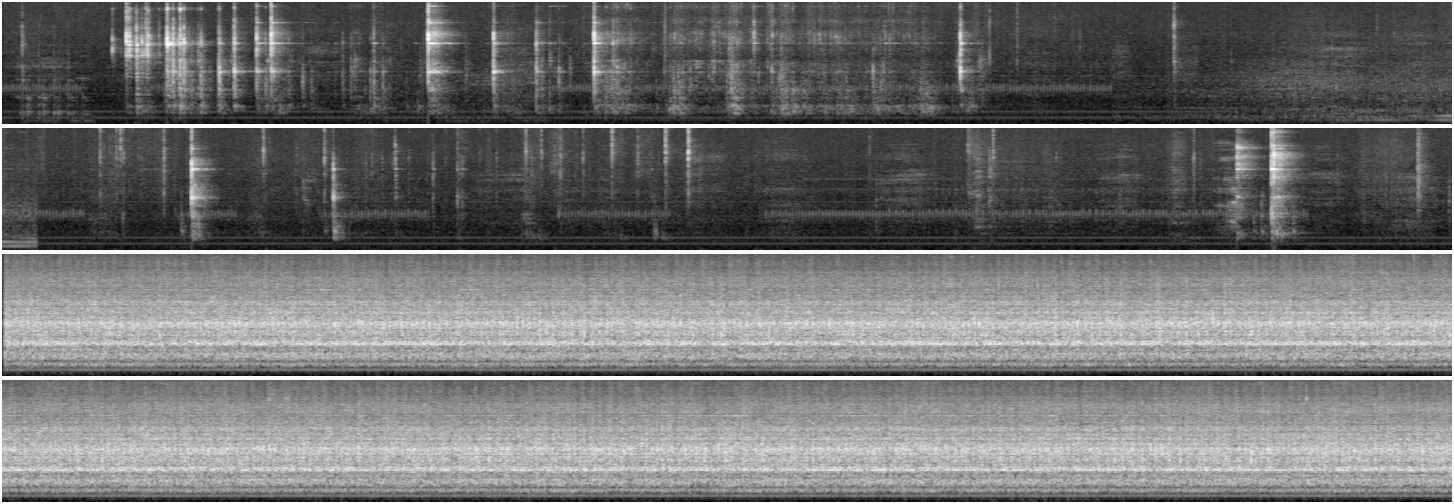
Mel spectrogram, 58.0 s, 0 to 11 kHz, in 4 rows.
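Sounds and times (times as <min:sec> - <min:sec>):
metal lathe whining: 0:01.9 - 0:14.9, 0:29.0 - 0:58.0.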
